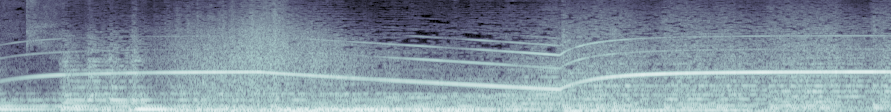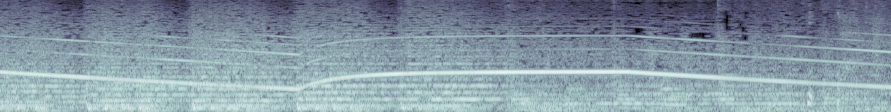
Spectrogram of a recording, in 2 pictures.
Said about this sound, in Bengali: পুলিশের গাড়ি স্যারেন না?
